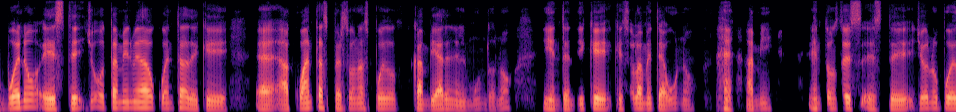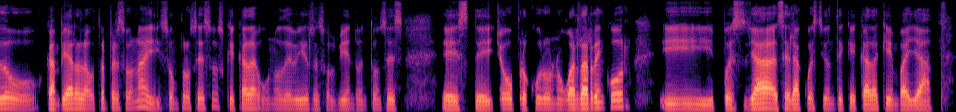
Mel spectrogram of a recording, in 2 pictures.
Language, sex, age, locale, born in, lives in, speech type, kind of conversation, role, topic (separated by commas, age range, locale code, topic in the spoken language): Spanish, male, 55-59, es-MX, Mexico, Mexico, conversation, podcast, guest, ¿Qué pasos sigues para pedir perdón de verdad en tu familia?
